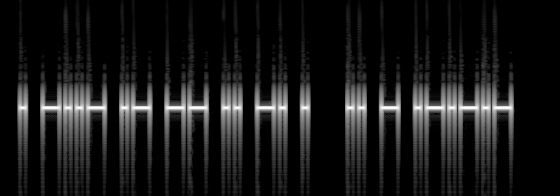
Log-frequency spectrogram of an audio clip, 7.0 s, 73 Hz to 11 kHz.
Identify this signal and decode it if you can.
Morse code, heard as a keyed tone, about 17 wpm, 700 Hz. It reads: EXAMINE IT.
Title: Sentences from Top 1600 Words 17wpm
